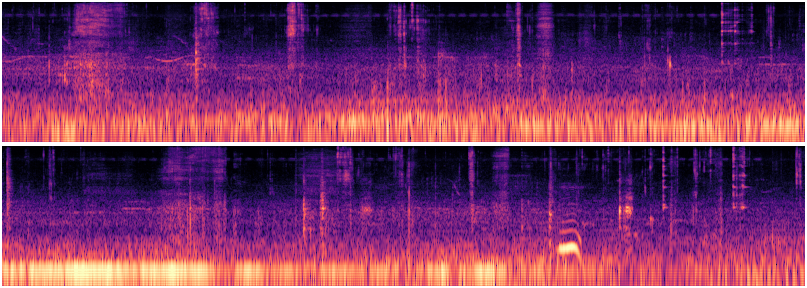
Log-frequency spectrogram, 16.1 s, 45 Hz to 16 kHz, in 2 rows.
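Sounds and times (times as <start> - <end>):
low rumble: 0.0 - 16.0
spoons clinking on glass bowls: 7.2 - 7.7, 14.6 - 15.7.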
